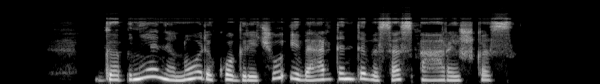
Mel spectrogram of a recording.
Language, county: Lithuanian, Vilnius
